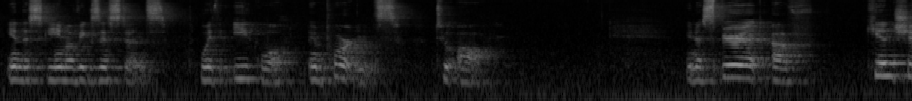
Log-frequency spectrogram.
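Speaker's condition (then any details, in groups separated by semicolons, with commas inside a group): No condition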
